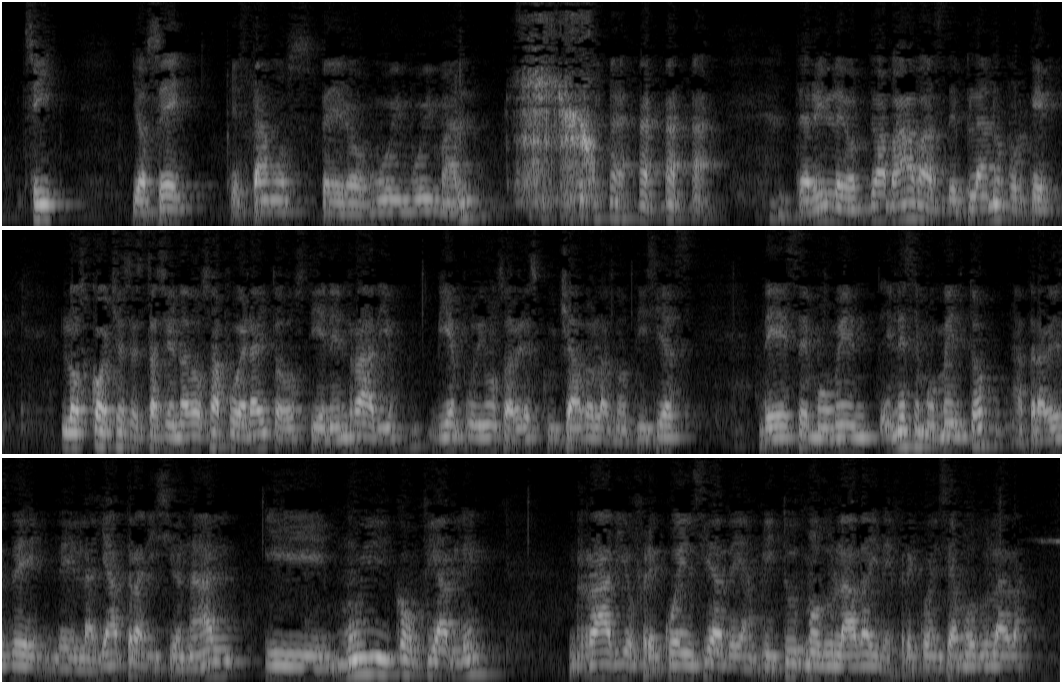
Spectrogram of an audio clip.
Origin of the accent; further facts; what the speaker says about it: Mexico; porque así somos los mexicanos, somos gente de muy buen humor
